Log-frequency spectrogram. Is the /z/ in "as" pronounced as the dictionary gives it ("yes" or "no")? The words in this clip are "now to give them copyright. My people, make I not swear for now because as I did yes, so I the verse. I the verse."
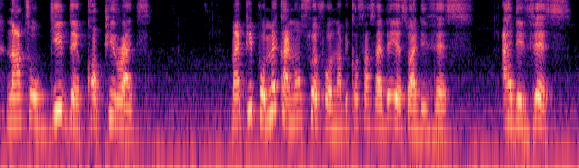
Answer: no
